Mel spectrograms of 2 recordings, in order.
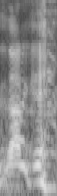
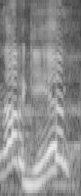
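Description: First: Higher, groaning not again; exasperated disbelief. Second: Much higher, laughing not again; laughing disbelief. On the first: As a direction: sigh it out in disbelief. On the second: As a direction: squeak it through a laugh. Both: Retold or imitated. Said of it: "I'm like".

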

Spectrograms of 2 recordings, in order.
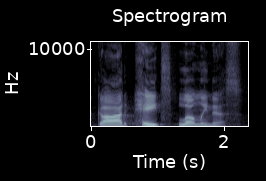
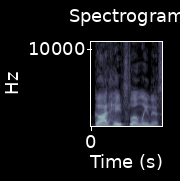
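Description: First: God stressed, each word slowed for the room to join; slow group recitation. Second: Said in the usual way. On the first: Shown as a demonstration. Preacher leads the congregation, slow unison recitation. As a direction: say it slowly, leading the congregation. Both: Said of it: "Can we say that together?".

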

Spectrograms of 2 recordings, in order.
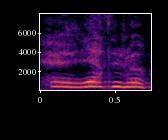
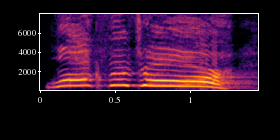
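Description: First: Higher-pitched, unshouted "oh" of understanding; bright-idea echo of a command; sudden realisation. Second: High, loud, stretched-out scream; blaring command from inside the head; yelling inner voice. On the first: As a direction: catch on and obey. Echoing the voice's order as realisation. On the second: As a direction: holler an urgent order slowly. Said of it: "his voice says". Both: Retold or imitated.

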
